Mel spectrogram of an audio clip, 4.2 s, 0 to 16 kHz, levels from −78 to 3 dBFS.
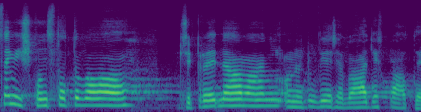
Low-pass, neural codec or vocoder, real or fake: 14.4 kHz; codec, 32 kHz, 1.9 kbps, SNAC; fake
